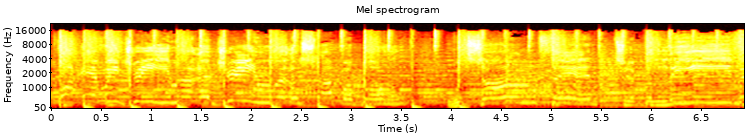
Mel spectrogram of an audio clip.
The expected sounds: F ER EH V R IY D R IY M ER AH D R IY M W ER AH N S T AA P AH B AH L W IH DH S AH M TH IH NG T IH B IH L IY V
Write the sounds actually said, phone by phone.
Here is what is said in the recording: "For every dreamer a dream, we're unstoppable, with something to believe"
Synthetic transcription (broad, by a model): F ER EH V R IY D R IY M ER AH D R IY M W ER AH L S T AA P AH B L W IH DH S AH M TH IH NG T IH B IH L IY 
